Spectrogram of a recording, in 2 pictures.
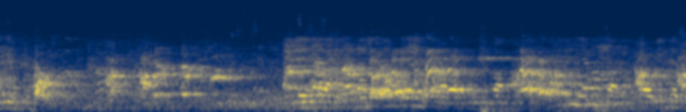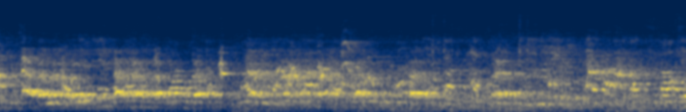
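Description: A dog barking and yipping over and over, short high calls that keep coming throughout, with a person's voice among them.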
